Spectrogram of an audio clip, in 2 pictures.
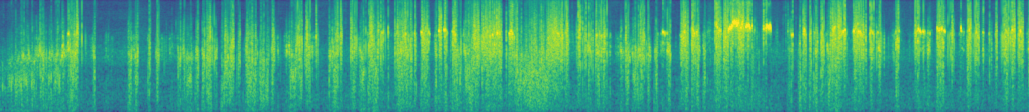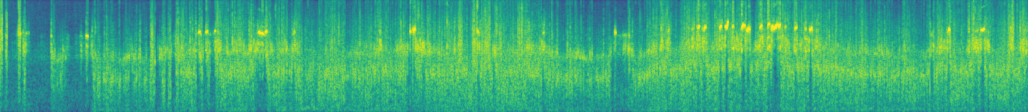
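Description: Wind buffeting the microphone of a bicycle-mounted camera on a downhill ride into a headwind, with many short knocks and rattles through the first half, then a steadier rush of wind from a little past halfway.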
